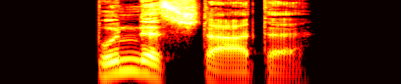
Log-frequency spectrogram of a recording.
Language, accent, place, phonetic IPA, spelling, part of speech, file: German, Germany, Berlin, [ˈbʊndəsˌʃtaːtə], Bundesstaate, noun, De-Bundesstaate.ogg
- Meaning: dative singular of Bundesstaat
